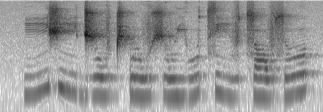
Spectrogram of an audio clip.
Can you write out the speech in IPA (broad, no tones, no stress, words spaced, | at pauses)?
iːʃiːd͡ʒov t͡ʃʼʊvʃʊv jut͡siːv t͡sɔvsʊː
